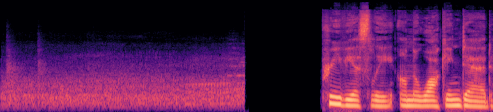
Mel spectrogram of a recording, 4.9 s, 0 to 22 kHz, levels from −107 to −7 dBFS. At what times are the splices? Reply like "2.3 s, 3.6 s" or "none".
2.5 s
